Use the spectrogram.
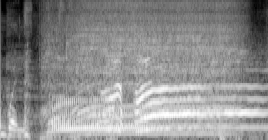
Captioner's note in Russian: звук бензопилы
